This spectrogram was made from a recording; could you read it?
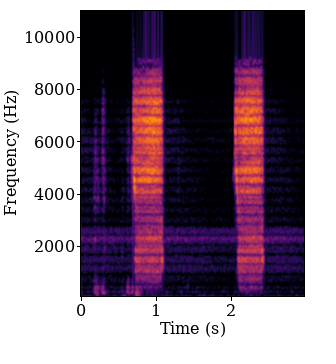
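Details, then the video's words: Barn owl chicks during rodent deliveries and feeding at the nest, 7 February 2024: two harsh, broadband hissing screeches about half a second each, spaced over a second apart, with faint low rumble and a steady electrical hum. "Barn Owl Kangarobin - Płomykówki Syd & Mel - Dostawy gryzoni - Karmienie maluchów"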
